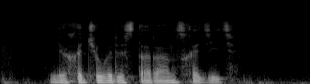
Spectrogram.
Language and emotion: Russian, neutral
